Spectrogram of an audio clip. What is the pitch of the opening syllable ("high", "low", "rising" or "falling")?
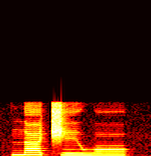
high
